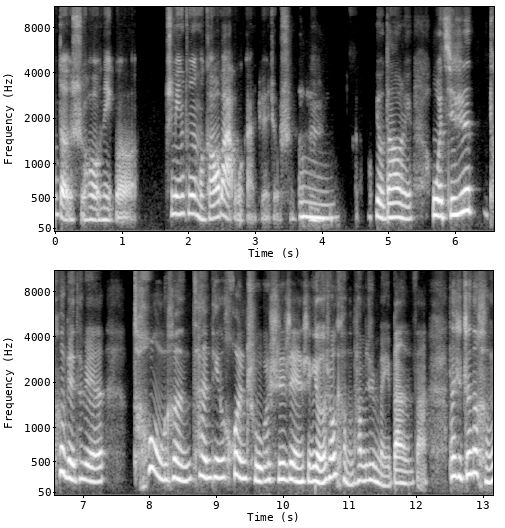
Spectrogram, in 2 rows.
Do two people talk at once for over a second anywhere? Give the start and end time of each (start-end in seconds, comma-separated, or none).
none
